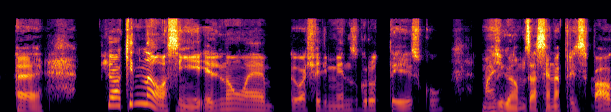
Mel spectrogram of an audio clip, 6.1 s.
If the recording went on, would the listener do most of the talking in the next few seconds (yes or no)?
no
